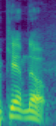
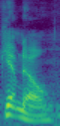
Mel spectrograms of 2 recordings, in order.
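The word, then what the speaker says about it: Camp Nou: So I call it Camp No. But it goes either way. And I need to I need to lock in on one is a Spanish pronunciation, one is the Catalin pronunciation.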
